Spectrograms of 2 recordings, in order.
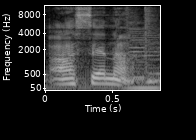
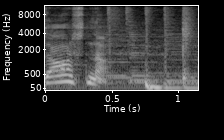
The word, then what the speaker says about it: Arsenal: you didn't know before that is wrong to say he arsena and you've been told several time he's not arsena is Arsenal but you still keep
